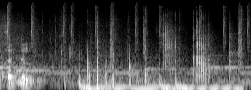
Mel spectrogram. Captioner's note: paper rustling noise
